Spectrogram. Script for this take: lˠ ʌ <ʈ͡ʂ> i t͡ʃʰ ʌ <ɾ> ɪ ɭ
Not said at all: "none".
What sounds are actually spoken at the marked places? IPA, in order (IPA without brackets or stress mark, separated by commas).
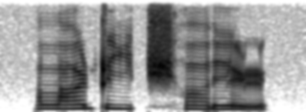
ʈ, ɾ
